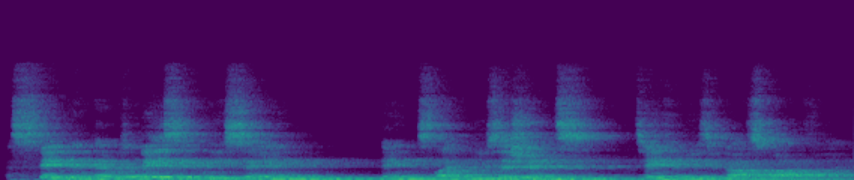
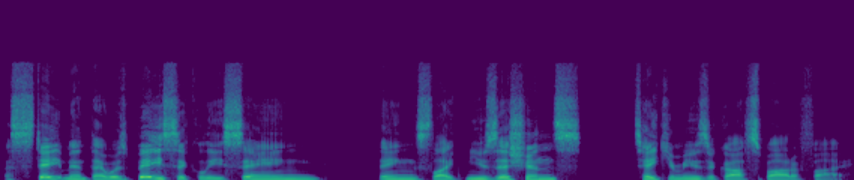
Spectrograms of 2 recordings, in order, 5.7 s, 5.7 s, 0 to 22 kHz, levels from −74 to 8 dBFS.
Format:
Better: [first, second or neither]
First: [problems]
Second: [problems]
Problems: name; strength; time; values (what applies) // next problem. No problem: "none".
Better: second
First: room echo; strong; dies away in 2.1 s // off-mic speech; far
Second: none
